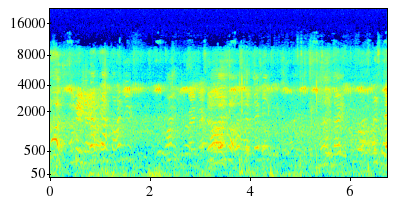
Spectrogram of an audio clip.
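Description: Men shout and call to each other across an open outdoor pitch.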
